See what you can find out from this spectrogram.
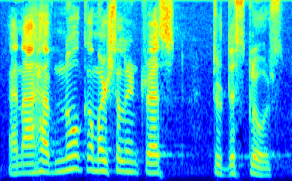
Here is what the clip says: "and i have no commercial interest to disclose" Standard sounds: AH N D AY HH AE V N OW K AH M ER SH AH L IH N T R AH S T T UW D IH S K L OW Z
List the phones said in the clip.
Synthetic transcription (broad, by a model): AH N D AY HH AE V N OW K AH M ER SH AH L IH N T R AH S T T UW D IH S K L OW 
